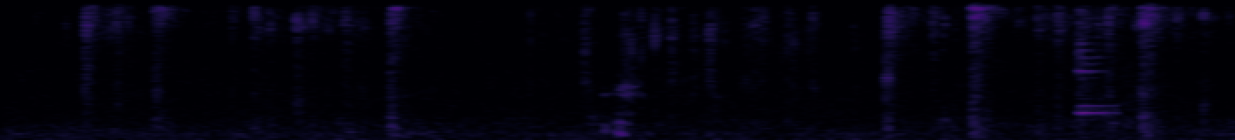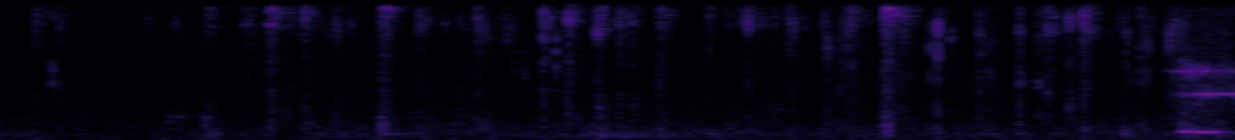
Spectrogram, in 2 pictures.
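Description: Typing on a computer keyboard: many faint, irregular clicking keystrokes in quick bursts throughout, with a few louder taps near the end, no voices.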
